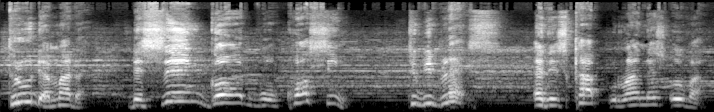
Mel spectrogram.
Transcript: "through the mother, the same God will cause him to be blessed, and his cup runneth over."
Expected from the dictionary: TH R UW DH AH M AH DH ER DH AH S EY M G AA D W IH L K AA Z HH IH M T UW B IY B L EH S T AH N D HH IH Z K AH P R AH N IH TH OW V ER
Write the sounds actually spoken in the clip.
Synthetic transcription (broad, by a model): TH R UW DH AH M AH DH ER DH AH S EY M G AA D W IH L K AA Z HH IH M T UW B IY B L EH S T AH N HH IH S K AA P R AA N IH S OW V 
